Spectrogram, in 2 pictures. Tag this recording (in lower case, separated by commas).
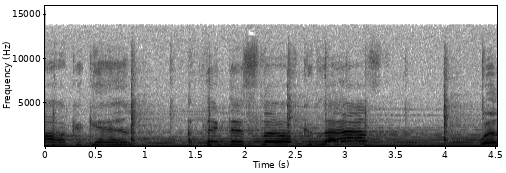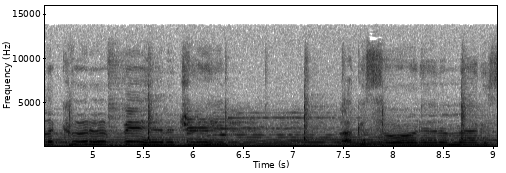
music, theme music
